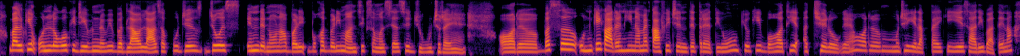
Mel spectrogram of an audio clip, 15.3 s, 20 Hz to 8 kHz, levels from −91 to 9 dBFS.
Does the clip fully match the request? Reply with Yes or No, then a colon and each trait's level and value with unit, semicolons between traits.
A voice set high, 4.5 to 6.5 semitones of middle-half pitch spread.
No: high, 200 Hz; average, 3.2 semitones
